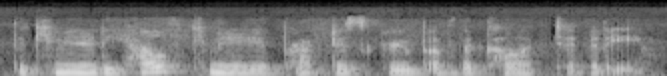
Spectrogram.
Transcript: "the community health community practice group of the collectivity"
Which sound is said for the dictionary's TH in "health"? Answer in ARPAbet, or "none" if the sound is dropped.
TH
